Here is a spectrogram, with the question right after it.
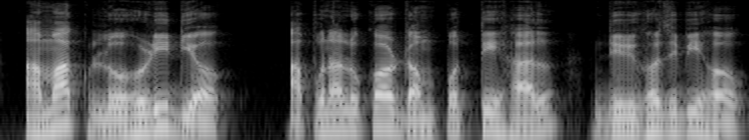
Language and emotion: Assamese, neutral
